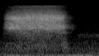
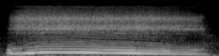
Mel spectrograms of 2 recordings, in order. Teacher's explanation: To produce this sound, first make a sh sound, and then you add voicing. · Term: voiced SH sound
